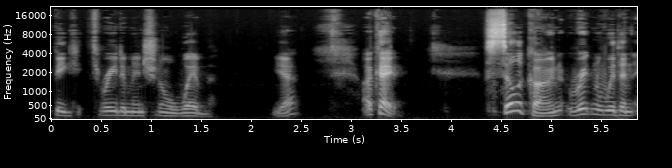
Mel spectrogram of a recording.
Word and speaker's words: silicon: Silicone, written with an E, not the metal silicon, but silicone. They actually, to be honest, they're both pronounced silicon, but I pronounce it silicone to help you remember.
